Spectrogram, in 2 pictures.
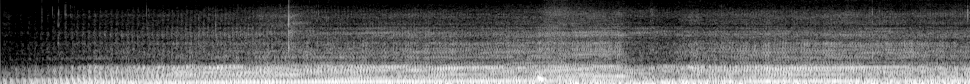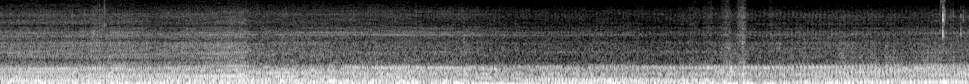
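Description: A motorcycle rides steadily and slows to make a U-turn, its mid-pitched engine droning loudly and continuously with shifting revs and some clatter, no talk.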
